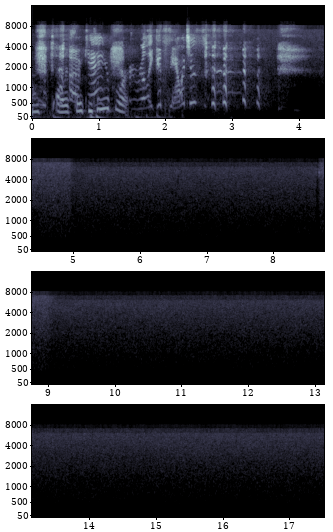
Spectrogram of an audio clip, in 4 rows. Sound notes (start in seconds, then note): 3.6 laughs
